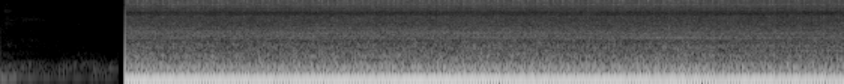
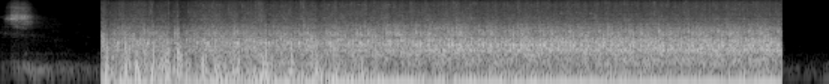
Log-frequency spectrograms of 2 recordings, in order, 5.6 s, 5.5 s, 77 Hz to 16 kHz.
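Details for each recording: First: Replacement V8 for a 1972 Chevy C20 Longhorn pickup, run with all-new parts after 20 years of trouble: a steady, even rumble with a smooth rhythm and no knocks or ticks; the engine runs normally. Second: 1972 Chevrolet C20 with rebuilt 383 V8 that lacks power; deep steady drone at idle with rough uneven clatter, long-unresolved source unknown; engine clatter.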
